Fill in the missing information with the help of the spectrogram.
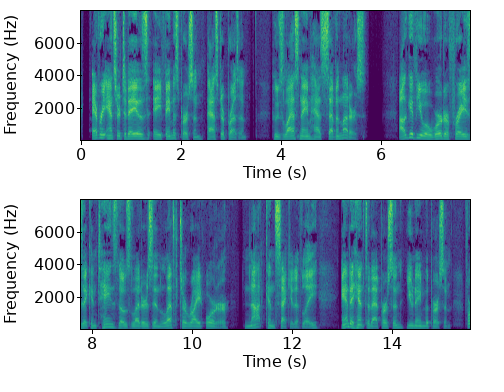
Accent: Crawfordsville, Indiana, United States; my hometown.

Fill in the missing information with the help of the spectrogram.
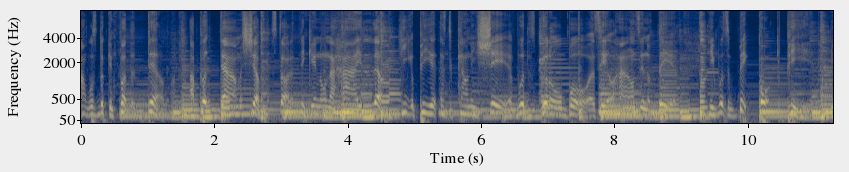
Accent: Baton Rouge, Louisiana, United States; I grew up in Baton Rouge. I started playing guitar and traveling with blues musicians at the age of 11 or 12.

